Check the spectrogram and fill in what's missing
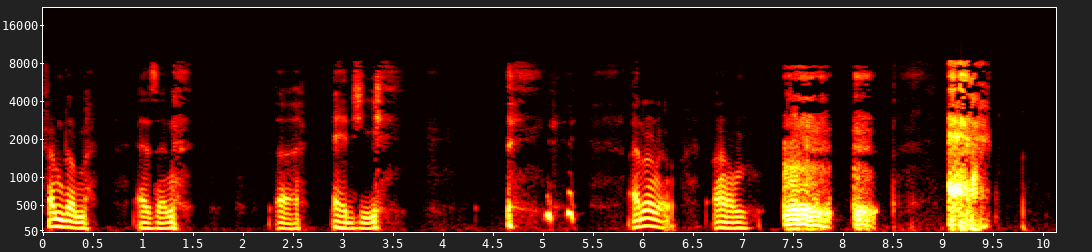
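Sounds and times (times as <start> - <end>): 
speech: 0.0 - 1.5, 2.2 - 3.6, 4.6 - 5.1, 5.8 - 8.4
person clearing phlegm from throat: 7.4 - 8.4, 9.0 - 9.6.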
